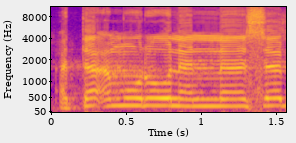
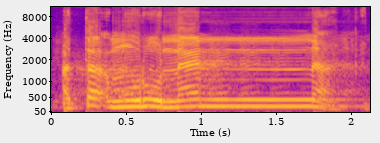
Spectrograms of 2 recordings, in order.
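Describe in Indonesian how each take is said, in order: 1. Bunyi sengau dilewati tanpa ditahan. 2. Bunyi sengau ditahan selama dua ketukan. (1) "di sekolah budak-budak baca macam ni" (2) "kita kena dua harakat situ"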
